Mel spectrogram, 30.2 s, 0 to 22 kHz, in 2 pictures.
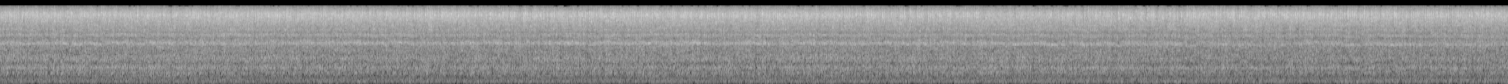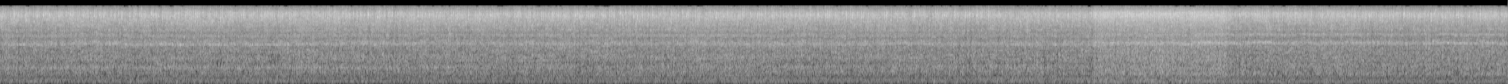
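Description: Supercharged V8 drag-race engine idling steadily during a pit warm-up, turning briefly louder for about a second near the end.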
